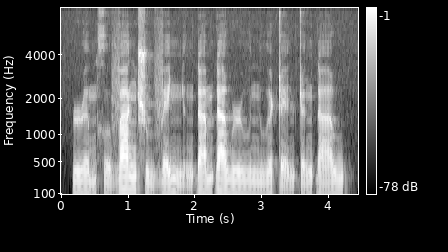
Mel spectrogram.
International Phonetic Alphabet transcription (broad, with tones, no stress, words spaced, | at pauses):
ɹə˨˩˦mxo˨˩˨ va˧ŋʂu˨˩˨ vɛ˧˥ɲə˨˩˦ŋ ɗa˧˥mɗa˧w ɹu˧nu˧˥ə̯ʈɛ˨˩˦n ʈə˧˥ŋɗa˧˥w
